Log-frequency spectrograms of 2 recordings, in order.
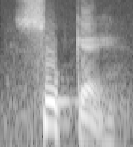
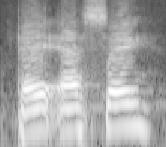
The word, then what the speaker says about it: psuche: Alma, la palabra griega es psuche, P-S-U-C-H-E, psuche, P-S-U-C-H-E. El alma es la parte de una persona, es la autoesencia de una persona.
